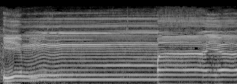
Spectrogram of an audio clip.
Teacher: tutup bisa bunyi nunnya tidak bisa bunyi nunnya tidak bisa bunyi Kenapa karena Nun dengan mim itu huruf yang keluar dari hidung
